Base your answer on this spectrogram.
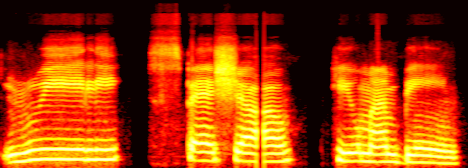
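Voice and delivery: REALLY SPECIAL stretched very long and slow; emphasis on really special. Shown as a demonstration. Host relishing a viewer's comment, heavy emphasis on "really special". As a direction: draw out "really" and "special", savouring each word. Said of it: "I like the emphasis".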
